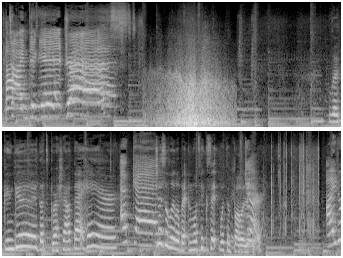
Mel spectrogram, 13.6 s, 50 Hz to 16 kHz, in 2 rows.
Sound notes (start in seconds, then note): 2.6 wind rushing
